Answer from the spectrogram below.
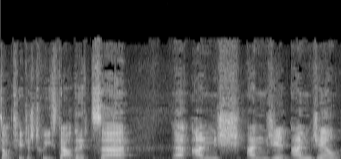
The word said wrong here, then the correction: Anjli: Is it how you say her name? Anjli. Anjli.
